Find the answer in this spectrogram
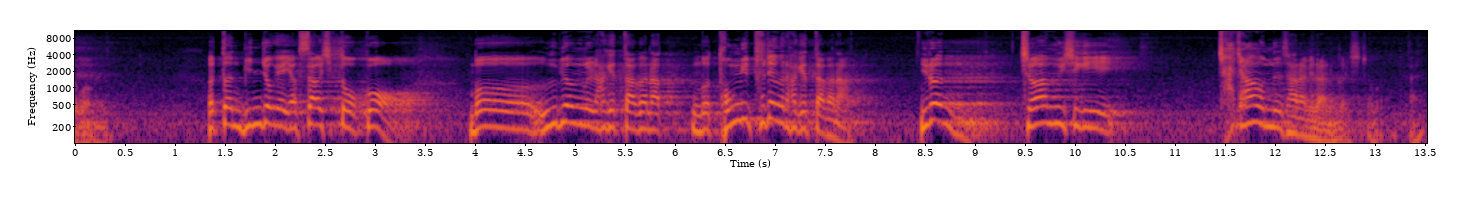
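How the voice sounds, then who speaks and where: A man preaches a Sunday sermon with a gravelly, fairly high voice that swings widely in pitch. He acts out blunt, challenging questions and keeps tagging his sentences with the same refrain. The sound carries the long reverb of a church hall. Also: very animated, normal speed. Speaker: pastor. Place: church sanctuary. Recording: echoey church hall, faint background noise.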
